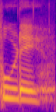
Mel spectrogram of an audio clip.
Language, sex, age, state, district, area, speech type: Marathi, female, 18-30, Maharashtra, Mumbai Suburban, urban, read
